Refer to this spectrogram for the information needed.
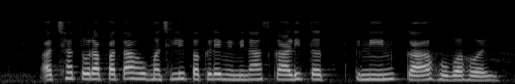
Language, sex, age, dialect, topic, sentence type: Magahi, female, 60-100, Western, agriculture, statement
